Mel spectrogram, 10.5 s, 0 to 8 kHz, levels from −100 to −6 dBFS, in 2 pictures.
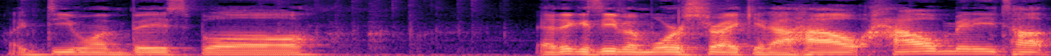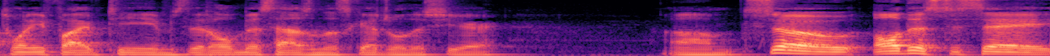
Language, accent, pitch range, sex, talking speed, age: English, American, 100-120 Hz, male, 170 wpm, 20-39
